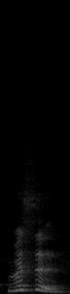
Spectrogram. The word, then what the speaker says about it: whistle: So we'll write whistle. So T is not pronounced as this word.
